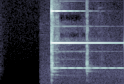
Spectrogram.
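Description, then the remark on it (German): Bicycle bells on a handlebar ring twice in quick succession at different pitches, bright, with the metallic tone lingering and slowly fading after the second strike. No one speaks. “Und jetzt hat er alle Fahrradglocken und Klingeln für sich entdeckt.”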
